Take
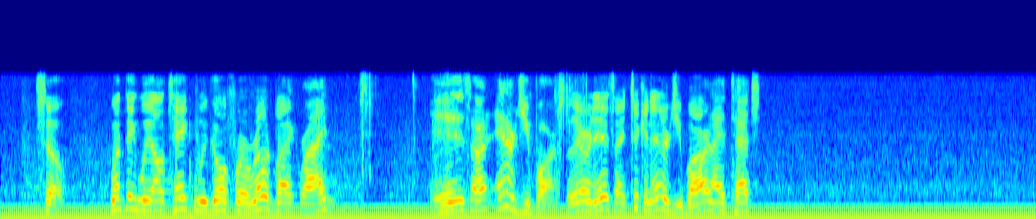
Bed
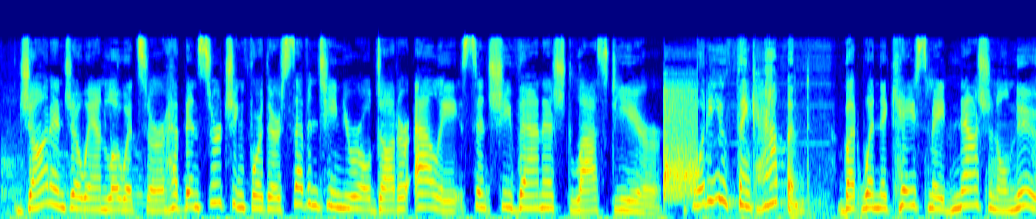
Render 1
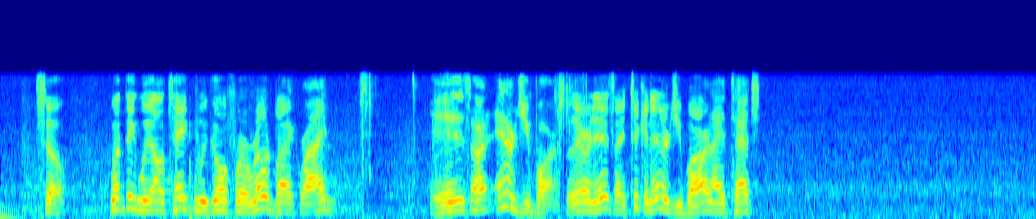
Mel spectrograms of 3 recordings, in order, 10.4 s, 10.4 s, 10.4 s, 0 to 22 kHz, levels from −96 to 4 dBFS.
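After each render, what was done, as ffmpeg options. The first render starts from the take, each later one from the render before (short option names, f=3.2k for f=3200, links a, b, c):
-af "bandreject=f=50:t=h:w=4,bandreject=f=100:t=h:w=4,bandreject=f=150:t=h:w=4,bandreject=f=200:t=h:w=4,bandreject=f=250:t=h:w=4"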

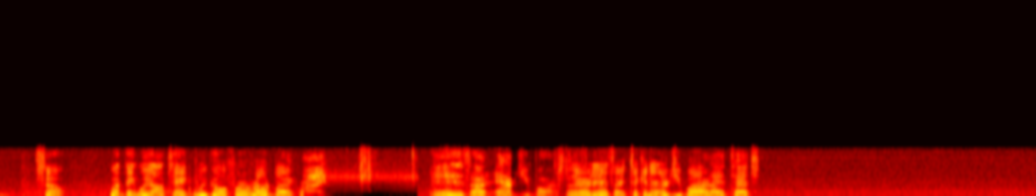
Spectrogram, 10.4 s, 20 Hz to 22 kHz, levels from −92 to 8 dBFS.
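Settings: -filter_complex "[0:a]asettb=1/sr,asplit=3[a][b][c];[a]atrim=end=3.034[d];[b]atrim=start=3.03:end=4.18,asetpts=PTS-STARTPTS,afade=t=in:d=0.004:c=qsin,afade=t=out:st=1.146:d=0.004:c=qsin,highpass=f=2.3k:t=q:w=8.9[e];[c]atrim=start=4.176[f];[d][e]acrossfade=d=0.004:c1=hsin:c2=qsin[g];[g][f]acrossfade=d=0.004:c1=qsin:c2=hsin,asplit=2[h][i];[h]atrim=end=5.11,asetpts=PTS-STARTPTS,afade=t=out:st=5.106:d=0.004:c=hsin:silence=0.105925[j];[i]atrim=start=5.11,asetpts=PTS-STARTPTS,afade=t=in:d=0.74:silence=0.105925[k];[j][k]concat=n=2:v=0:a=1"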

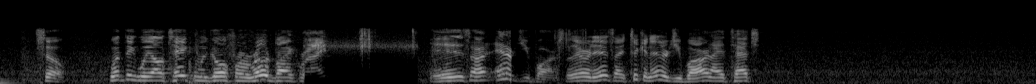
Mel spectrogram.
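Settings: -filter_complex "[0:a]asettb=1/sr,asplit=3[a][b][c];[a]atrim=end=1.404[d];[b]atrim=start=1.4:end=3.11,asetpts=PTS-STARTPTS,afade=t=in:d=0.004:c=qsin,afade=t=out:st=1.706:d=0.004:c=qsin,aecho=1:1:7.3:0.99,atrim=end_sample=75411[e];[c]atrim=start=3.106[f];[d][e]acrossfade=d=0.004:c1=hsin:c2=qsin[g];[g][f]acrossfade=d=0.004:c1=qsin:c2=hsin"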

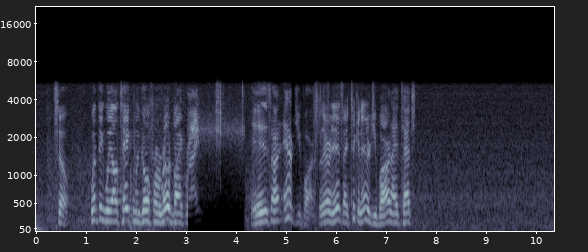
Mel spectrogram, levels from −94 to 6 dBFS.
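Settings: -af anull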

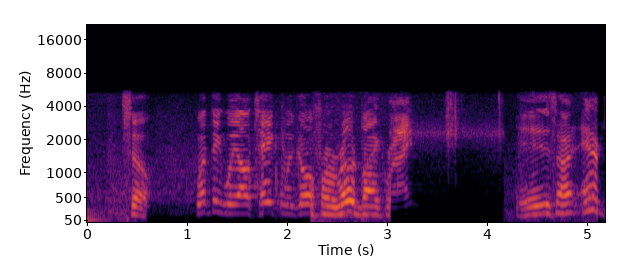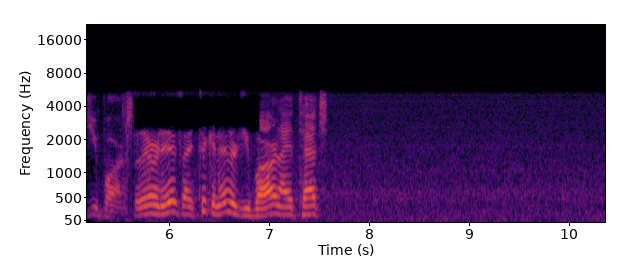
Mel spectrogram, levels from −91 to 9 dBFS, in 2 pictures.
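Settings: -filter_complex "[0:a]asettb=1/sr,asplit=3[a][b][c];[a]atrim=end=0.604[d];[b]atrim=start=0.6:end=2.25,asetpts=PTS-STARTPTS,afade=t=in:d=0.004:c=qsin,afade=t=out:st=1.646:d=0.004:c=qsin,highpass=620,lowpass=4.1k[e];[c]atrim=start=2.246[f];[d][e]acrossfade=d=0.004:c1=hsin:c2=qsin[g];[g][f]acrossfade=d=0.004:c1=qsin:c2=hsin,asettb=1/sr,asplit=3[h][i][j];[h]atrim=end=5.654[k];[i]atrim=start=5.65:end=6.92,asetpts=PTS-STARTPTS,afade=t=in:d=0.004:c=qsin,afade=t=out:st=1.266:d=0.004:c=qsin,asuperstop=centerf=3500:order=20:qfactor=1.2[l];[j]atrim=start=6.916[m];[k][l]acrossfade=d=0.004:c1=hsin:c2=qsin[n];[n][m]acrossfade=d=0.004:c1=qsin:c2=hsin,asplit=3[o][p][q];[o]atrim=end=3.212[r];[p]atrim=start=3.208:end=4.602,asetpts=PTS-STARTPTS,volume=-5.5dB[s];[q]atrim=start=4.598[t];[r][s]acrossfade=d=0.004:c1=hsin:c2=hsin[u];[u][t]acrossfade=d=0.004:c1=hsin:c2=hsin"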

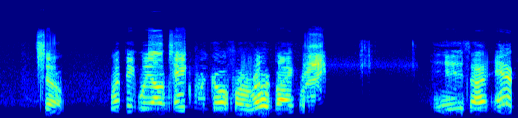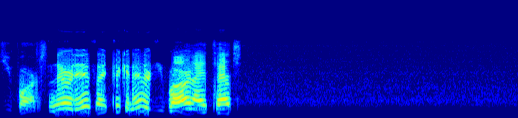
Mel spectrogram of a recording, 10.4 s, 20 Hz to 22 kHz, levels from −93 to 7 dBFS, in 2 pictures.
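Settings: -af "highpass=f=550:w=0.5412,highpass=f=550:w=1.3066,afwtdn=0.0112"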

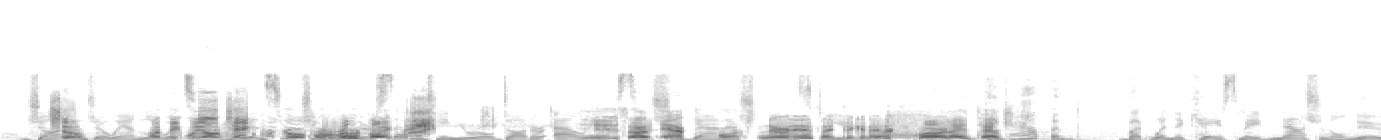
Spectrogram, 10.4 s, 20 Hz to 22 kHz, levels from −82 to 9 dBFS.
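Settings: -filter_complex "[1:a]volume=-23dB[a];[0:a][a]amix=inputs=2:normalize=0"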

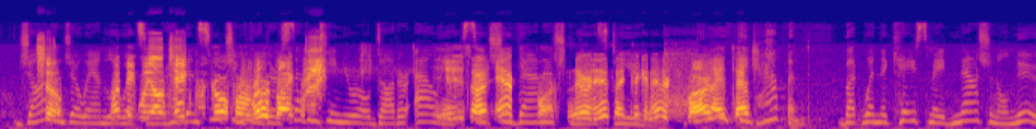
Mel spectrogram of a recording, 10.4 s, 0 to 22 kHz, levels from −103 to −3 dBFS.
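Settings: -af "volume=11dB"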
